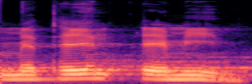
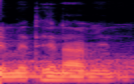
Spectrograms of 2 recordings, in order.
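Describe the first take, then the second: First: methane amine said as two distinct words; a clear word break between methane and amine; said as separate words. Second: मेथेनामीन run together as one word; मेथेनामीन in one unbroken, lower and softer run; joined as one word. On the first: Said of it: "अलग अलग बोलेंगे". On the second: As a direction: join it up smoothly into मेथेनामीन, no break. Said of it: "एक ही में जोड़ रहे हैं". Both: Shown as a demonstration.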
